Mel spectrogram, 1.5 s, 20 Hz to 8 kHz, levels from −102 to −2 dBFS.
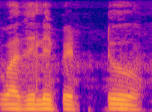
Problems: background sounds at intervals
